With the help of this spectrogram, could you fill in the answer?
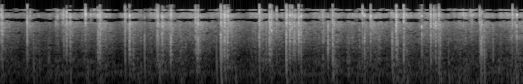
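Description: A crumpled sheet of clear plastic bubble wrap with hollow air cells is held in both hands and squeezed and twisted with the fingertips so the bubbles pop. Rapid, irregular sharp pops and bright crackles sound in quick succession over a continuous rustling of plastic, each snap dying away almost at once.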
